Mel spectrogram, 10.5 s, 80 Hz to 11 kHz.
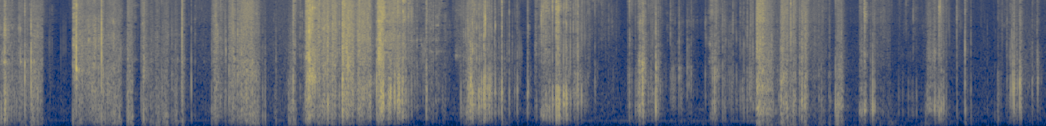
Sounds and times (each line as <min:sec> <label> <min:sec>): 0:00.0 Footsteps on ice chunks 0:10.4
